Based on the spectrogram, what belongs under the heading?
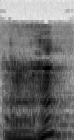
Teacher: The third tone starts in the middle, goes to the bottom and then up.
